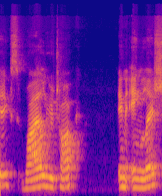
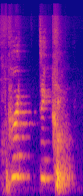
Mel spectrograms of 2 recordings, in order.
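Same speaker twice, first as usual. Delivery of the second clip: slow, much higher cutesy pretty cool; high playful voice; 12 semitones higher than usual. Real, not acted. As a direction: stretch it out up high.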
